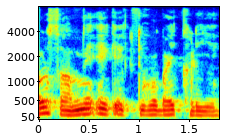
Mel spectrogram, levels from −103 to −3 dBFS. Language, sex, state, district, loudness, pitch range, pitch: Hindi, male, Bihar, Samastipur, -14 LUFS, 115-140 Hz, 120 Hz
